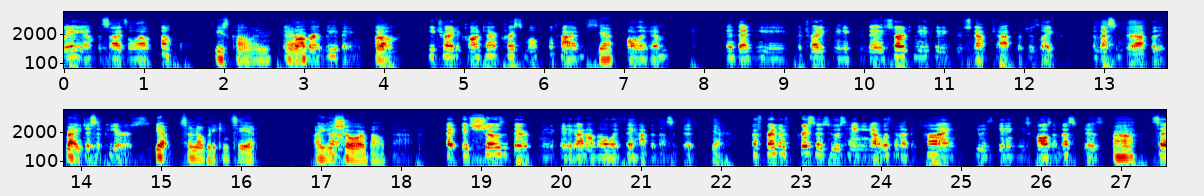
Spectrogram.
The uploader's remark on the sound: Sorry for the sound we just got a new mic and for some reason it was not working with the mixer which was not noticed until the editing process. It is like we recorded with only one mic.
